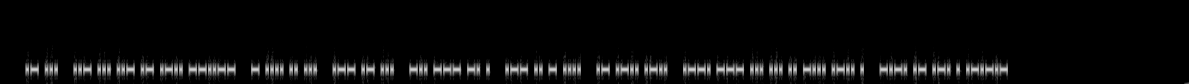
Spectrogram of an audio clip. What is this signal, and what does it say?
Morse code, heard as a keyed tone, about 51 wpm, 700 Hz. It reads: AS USUAL, THIS WAS DONE WITH ALL POSSIBLE CARE.
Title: Sentences from Top 1000 Words - Review Part 2 - 50wpm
